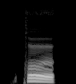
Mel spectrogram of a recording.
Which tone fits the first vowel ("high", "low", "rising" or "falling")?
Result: falling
